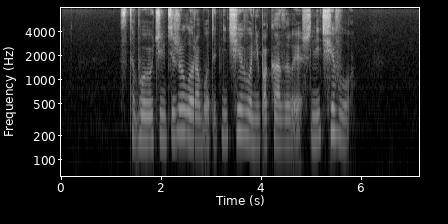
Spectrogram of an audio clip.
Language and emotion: Russian, angry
